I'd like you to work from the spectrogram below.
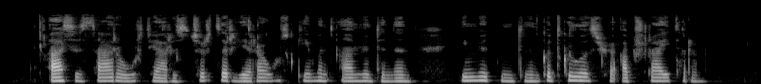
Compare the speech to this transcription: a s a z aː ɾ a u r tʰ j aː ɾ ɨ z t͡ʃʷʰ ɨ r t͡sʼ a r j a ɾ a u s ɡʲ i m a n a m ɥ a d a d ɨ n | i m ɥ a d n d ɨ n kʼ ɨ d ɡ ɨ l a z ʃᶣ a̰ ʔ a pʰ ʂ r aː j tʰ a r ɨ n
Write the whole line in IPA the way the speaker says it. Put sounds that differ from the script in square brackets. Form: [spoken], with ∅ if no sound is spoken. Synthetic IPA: a s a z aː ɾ a u r tʰ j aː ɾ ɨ z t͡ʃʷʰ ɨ r t͡sʼ a r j a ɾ a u s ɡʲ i m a n a m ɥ a d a [n] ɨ n | i m ɥ a d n d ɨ n kʼ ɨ d ɡ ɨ l a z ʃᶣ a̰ ʔ a pʰ ʂ r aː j tʰ a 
